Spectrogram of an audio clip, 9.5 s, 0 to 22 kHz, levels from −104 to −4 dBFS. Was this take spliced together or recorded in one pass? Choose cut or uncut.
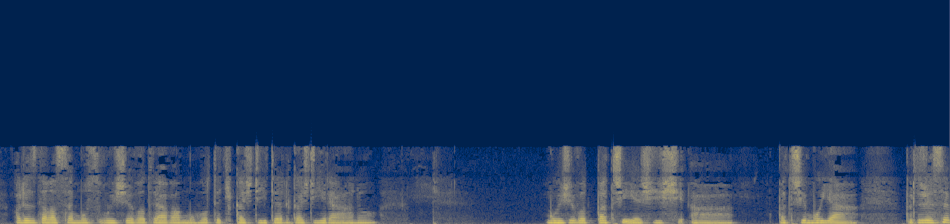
uncut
